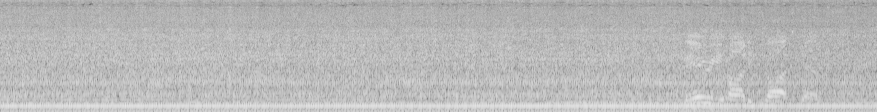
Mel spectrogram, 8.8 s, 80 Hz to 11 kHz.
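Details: Test mower engine lubricated with car wax in place of oil, run at about regular mower speed: a steady, even, unlabored drone, not seizing; exhaust temperature later cooled and it completed 10 minutes, though the wax hardened.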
